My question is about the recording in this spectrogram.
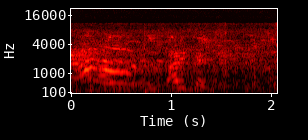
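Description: Faint, distant shouted voices, a few drawn-out calls in the first second, fading to quieter background afterwards.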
